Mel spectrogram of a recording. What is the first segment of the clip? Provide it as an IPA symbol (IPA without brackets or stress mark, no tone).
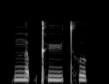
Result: n̪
